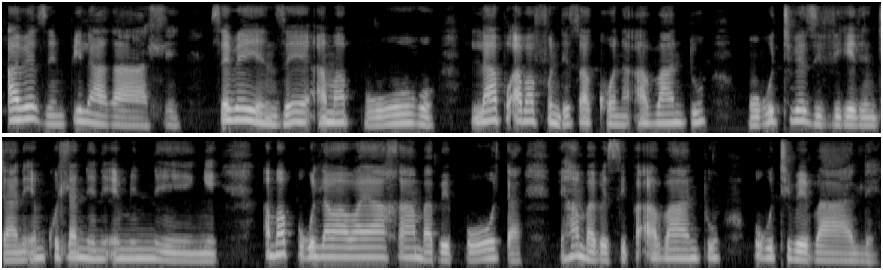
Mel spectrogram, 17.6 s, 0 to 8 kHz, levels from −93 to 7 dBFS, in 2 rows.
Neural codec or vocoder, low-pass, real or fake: none; 7.2 kHz; real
